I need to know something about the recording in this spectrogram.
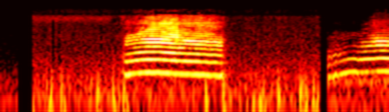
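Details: Pet cat letting out one loud, sustained meow, then a shorter meow that rises at its start, over a thin high hiss and scattered clicks.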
